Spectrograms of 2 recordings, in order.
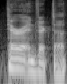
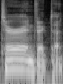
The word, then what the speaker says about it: Terra Invicta: I don't Why am I saying Why am I adding that extra syllable in there? Is Invictica a word? It sounds like it would be a word. Terara Invicta. Terra Invicta.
